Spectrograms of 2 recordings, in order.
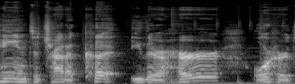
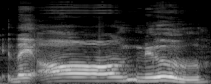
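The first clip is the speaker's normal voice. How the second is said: very slow, loud, higher-pitched stretch; drawn-out emphasis; 5 semitones higher, 8 dB louder, much slower than usual. Real, not acted. Storyteller revealing the whole room's guilt, drawn out emphatically. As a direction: draw every word out for dramatic weight. Dramatic climax of the recap.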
